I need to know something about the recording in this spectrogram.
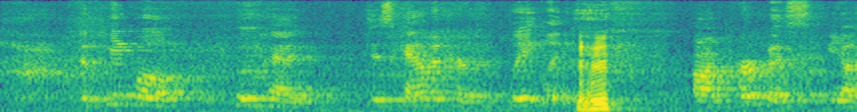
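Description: A man speaks calmly in a large echoing hall.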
